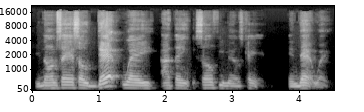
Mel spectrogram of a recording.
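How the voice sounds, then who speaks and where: A man with a dark, mellow voice talks casually as a podcast co-host. He lays out his view in a measured, laid-back way. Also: medium pitch, fairly even intonation. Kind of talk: casual chat.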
